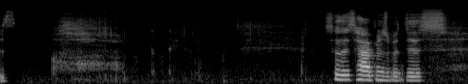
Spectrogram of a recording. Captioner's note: sighs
